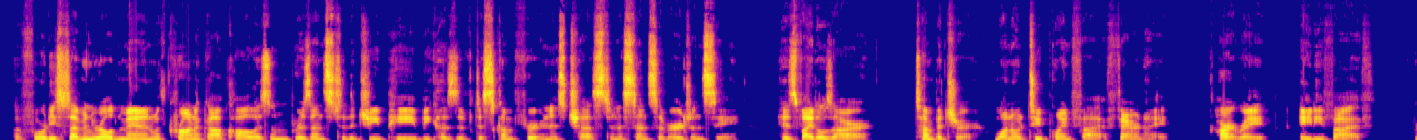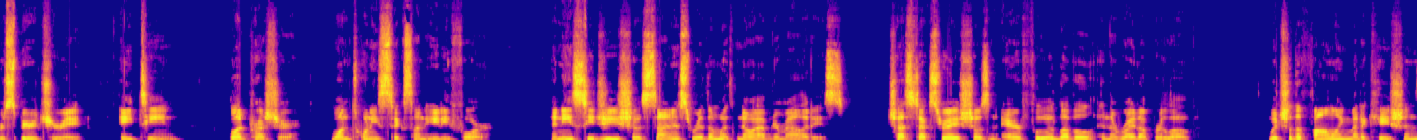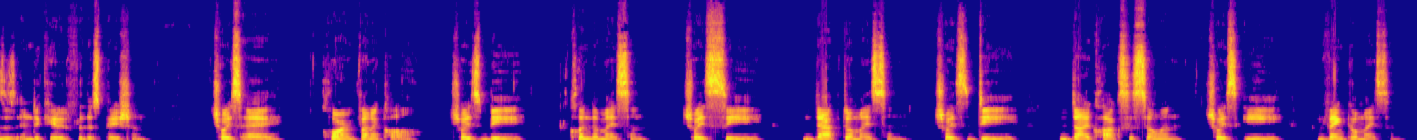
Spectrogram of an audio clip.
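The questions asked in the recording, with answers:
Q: Which of the following medications is indicated for this patient?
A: B: clindamycin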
